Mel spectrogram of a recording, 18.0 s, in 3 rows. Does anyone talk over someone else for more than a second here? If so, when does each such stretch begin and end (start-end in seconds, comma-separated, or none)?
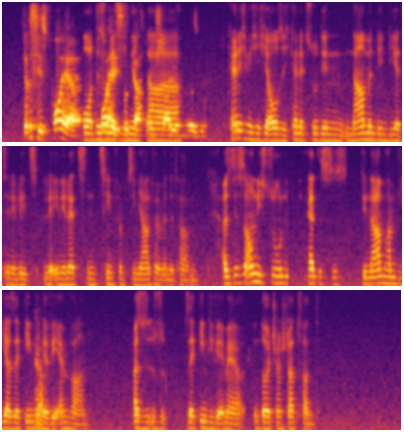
1.5-2.7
